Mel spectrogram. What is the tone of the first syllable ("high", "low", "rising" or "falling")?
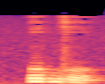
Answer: high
